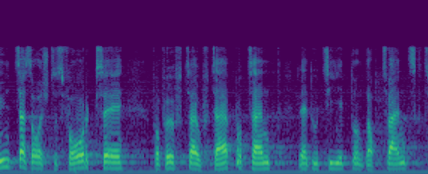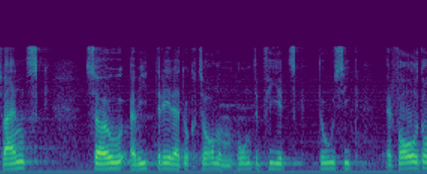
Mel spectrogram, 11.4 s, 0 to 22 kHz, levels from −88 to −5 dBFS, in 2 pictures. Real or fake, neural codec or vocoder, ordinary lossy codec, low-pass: real; none; none; 7.2 kHz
